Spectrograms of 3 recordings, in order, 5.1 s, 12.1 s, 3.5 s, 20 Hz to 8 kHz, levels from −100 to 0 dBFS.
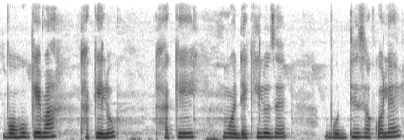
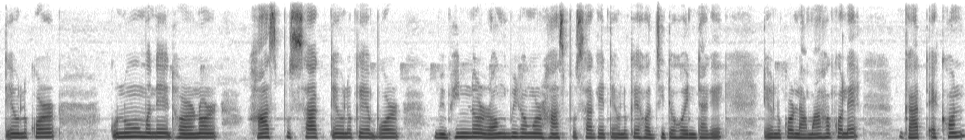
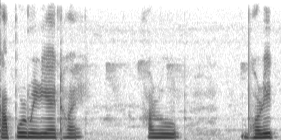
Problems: background sounds at intervals, continuous background conversations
